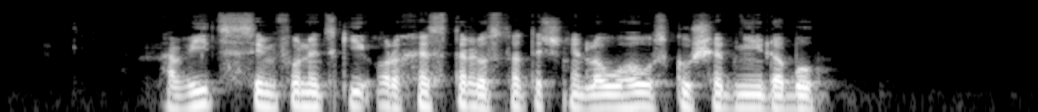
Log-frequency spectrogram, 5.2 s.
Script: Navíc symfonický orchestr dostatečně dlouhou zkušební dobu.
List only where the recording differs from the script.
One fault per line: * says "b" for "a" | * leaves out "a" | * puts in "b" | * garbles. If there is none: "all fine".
all fine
